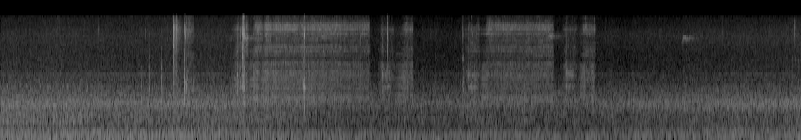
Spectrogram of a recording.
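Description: Scratching and rustling with a few sharp clicks, from about two seconds in until about six seconds in: a woodpecker tugging old moss and wool nesting material out of a wooden nest box, its bill and claws scraping the wood.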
